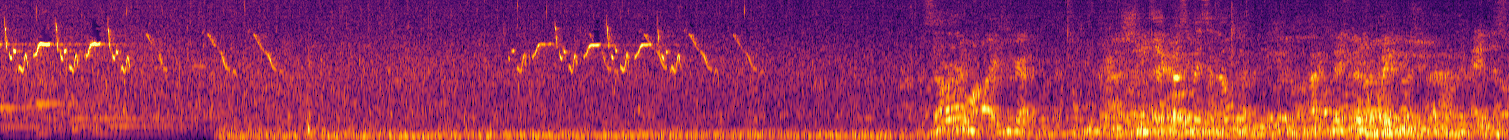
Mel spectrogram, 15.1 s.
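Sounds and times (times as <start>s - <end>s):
songbird chirping: 0.0s - 9.2s
rushing outdoor background: 0.0s - 15.0s.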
